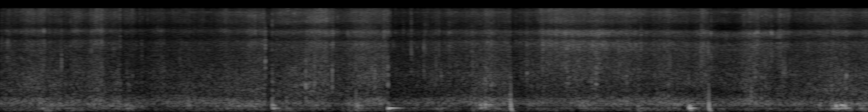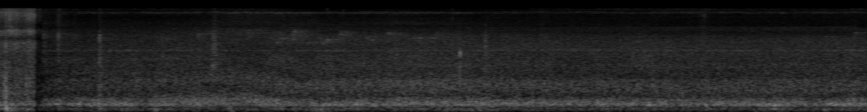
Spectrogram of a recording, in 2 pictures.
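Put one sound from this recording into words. A shallow stream trickles over rocks.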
